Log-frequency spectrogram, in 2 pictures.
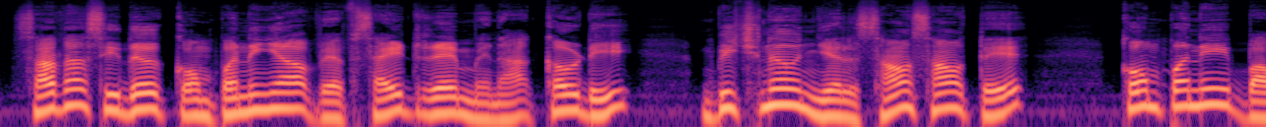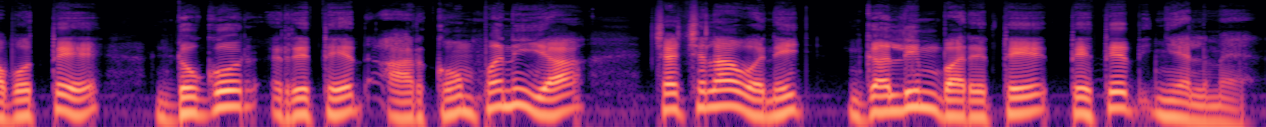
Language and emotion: Santali, neutral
